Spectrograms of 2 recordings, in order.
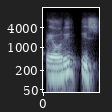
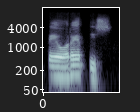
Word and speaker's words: teoretis: ingin membiasakan istilahnya tidak teoritis ya, karena dalam bahasa Indonesia yang baku, penulisannya itu yang benar dan pengucapan yang benar bukan teoritis, tapi teoretis. Karena berasal dari kata bahasa Perancis.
